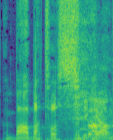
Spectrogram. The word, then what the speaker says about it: Barbatos: Barbatos. – Det gamla slager, ja, precis. – Bandet. – Barbatos. – jag har uttalat det fel så många gånger, så när du uttalade det liksom, ja, rätt.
